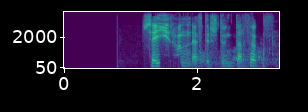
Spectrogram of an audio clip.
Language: Icelandic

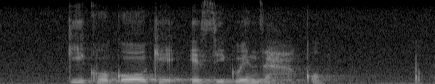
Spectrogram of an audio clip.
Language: South Ndebele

